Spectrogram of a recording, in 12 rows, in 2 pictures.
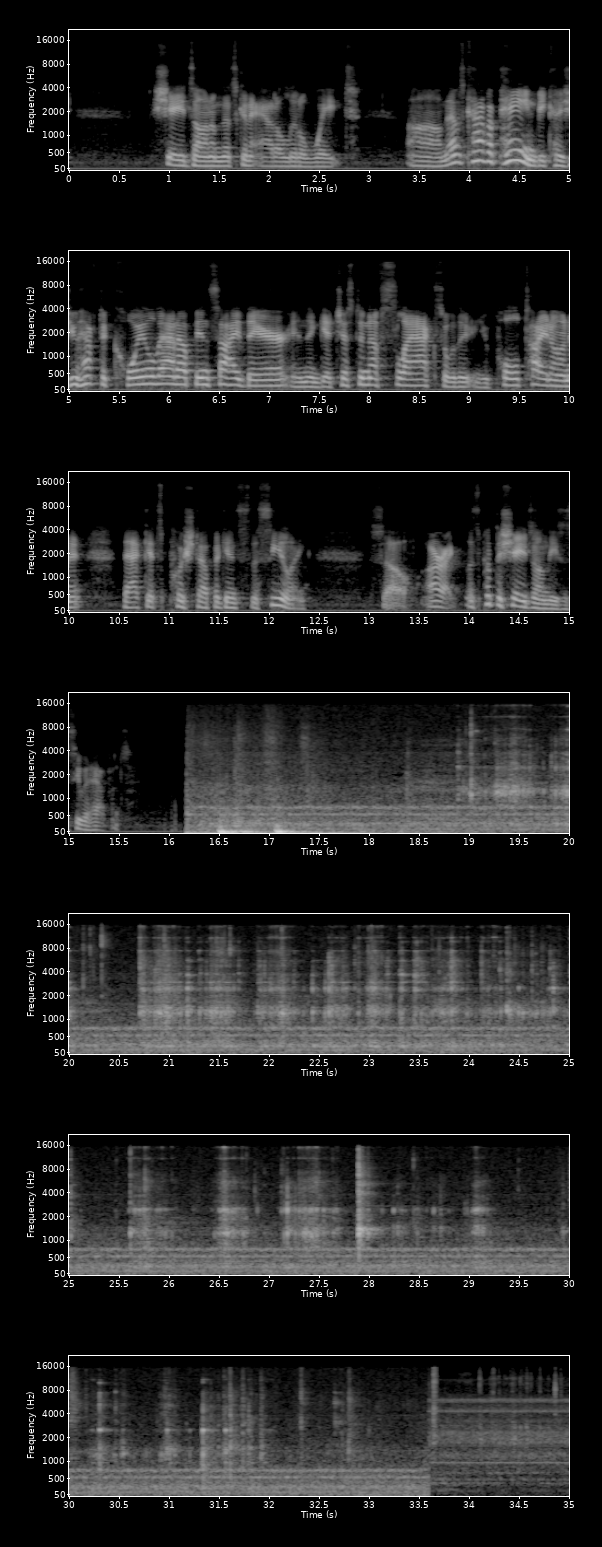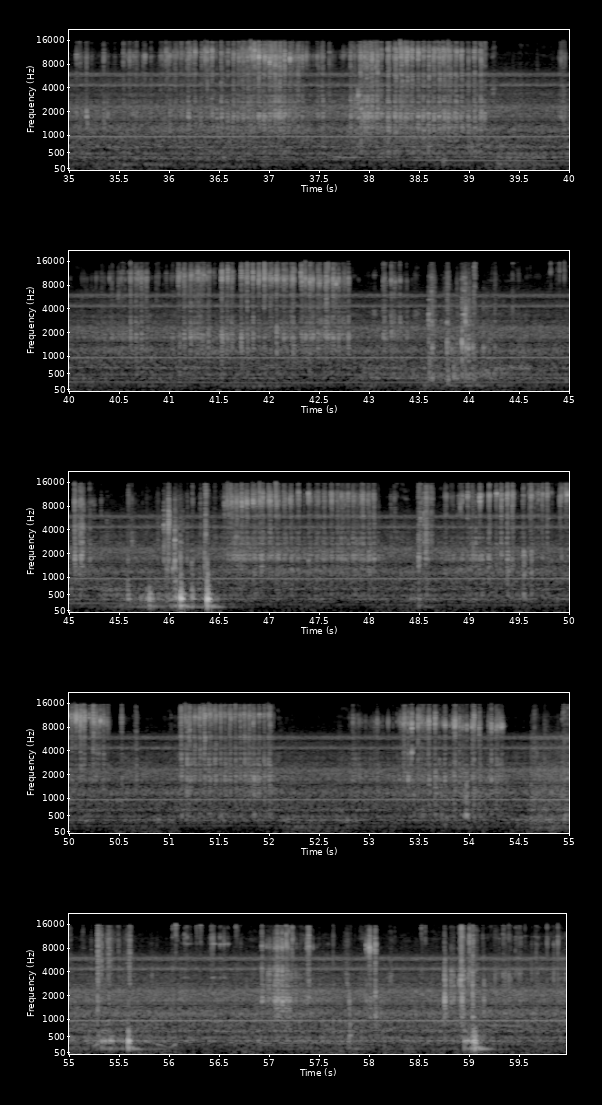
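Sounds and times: faint steady hum: 0:16.2 - 0:59.9.

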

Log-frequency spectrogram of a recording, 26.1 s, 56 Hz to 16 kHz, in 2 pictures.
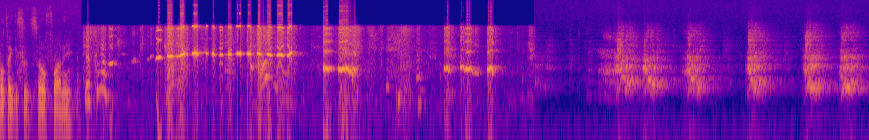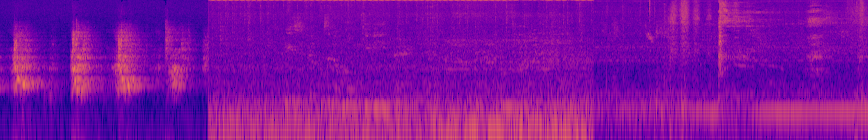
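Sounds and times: dog barking: 0:09.0 - 0:16.2.

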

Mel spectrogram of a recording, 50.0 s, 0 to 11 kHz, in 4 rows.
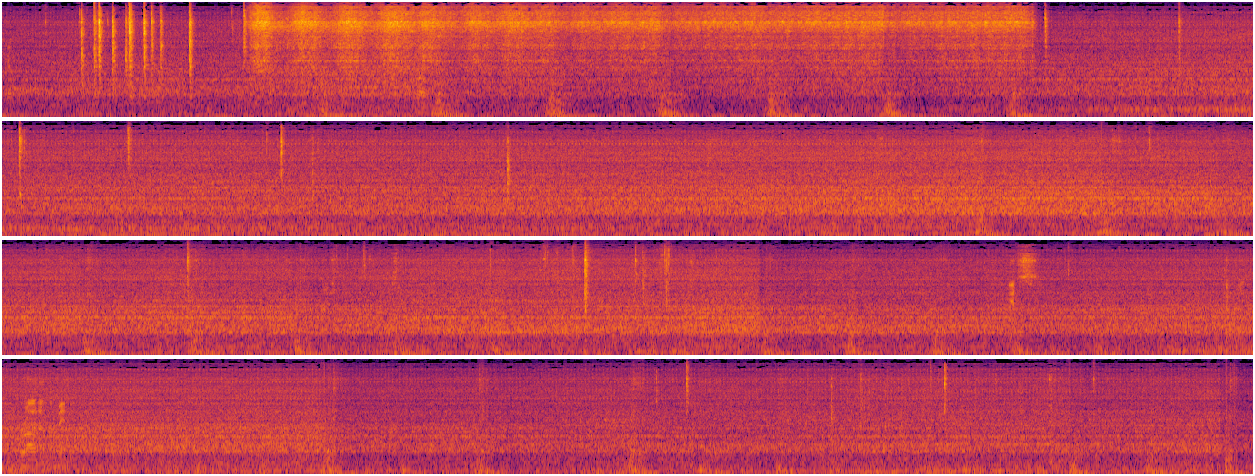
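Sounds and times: aircraft engines idling rumble: 0:00.0 - 0:50.0
high hiss: 0:02.4 - 0:10.4.

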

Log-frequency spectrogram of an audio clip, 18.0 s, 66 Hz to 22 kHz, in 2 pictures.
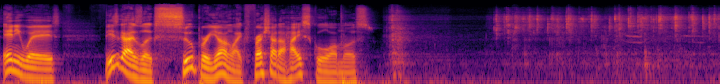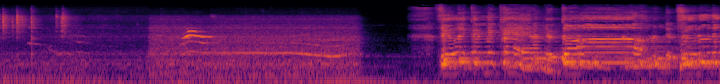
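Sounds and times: soft clicking and rustling: 0:06.1 - 0:10.2
cat meowing: 0:07.6 - 0:10.3, 0:11.0 - 0:13.4.

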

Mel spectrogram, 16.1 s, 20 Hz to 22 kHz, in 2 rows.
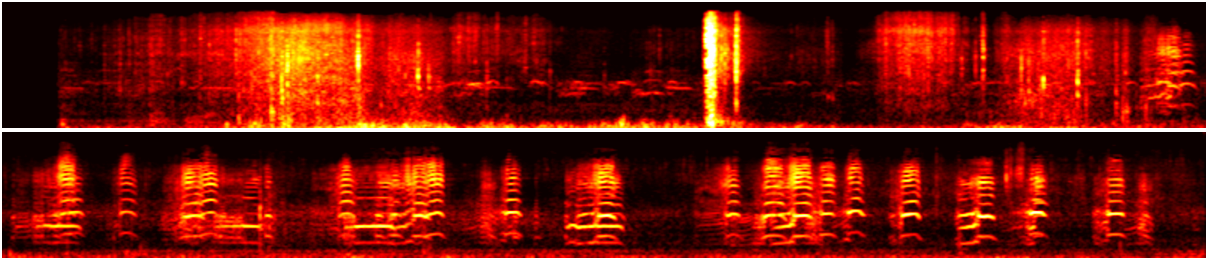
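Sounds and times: geese honking: 0:03.0 - 0:06.6, 0:07.4 - 0:16.0.

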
